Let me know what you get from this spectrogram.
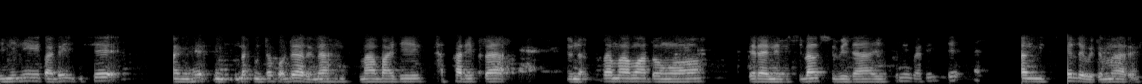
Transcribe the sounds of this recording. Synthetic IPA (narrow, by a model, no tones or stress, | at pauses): ininibadɯjse | aŋɦenak̚untʰakʰɔt̚dɯaɾɯnamabajdikʰasʰaɾipʰɾa | zunak̚ʰɾamamadɔŋɔ | eɾajnebisilaŋsubidaikʰunibadɯjse | naŋmisimelɯwɯdɯmaːɾɯ̰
